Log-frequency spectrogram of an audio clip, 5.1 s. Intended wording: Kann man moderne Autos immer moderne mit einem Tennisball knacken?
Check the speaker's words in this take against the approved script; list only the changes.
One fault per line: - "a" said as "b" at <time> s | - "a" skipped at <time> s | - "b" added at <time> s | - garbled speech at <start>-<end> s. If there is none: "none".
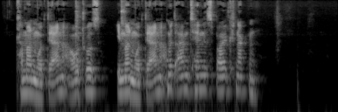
none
